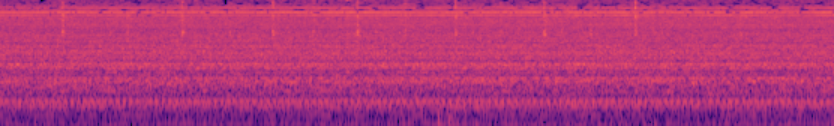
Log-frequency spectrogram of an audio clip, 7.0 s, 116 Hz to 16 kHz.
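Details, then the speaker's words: Hope Woodturning MK2 thread-cutting jig on a router at about 3000 rpm, male thread in beech: steady high drone with faint regular ticks about once a second, no chatter or bogging; normal clean cutting. "je vais avancer lentement le filtage se dessine lentement j'exerce une petite pression pour le retour"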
